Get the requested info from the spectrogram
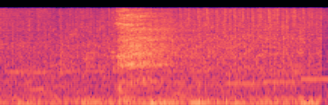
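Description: Wind buffeting the microphone with an uneven low rumble, a short hissy gust about a second in, and faint voices of people in the background.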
